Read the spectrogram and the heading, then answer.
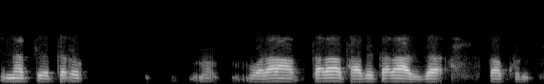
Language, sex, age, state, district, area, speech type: Manipuri, male, 45-60, Manipur, Churachandpur, rural, conversation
